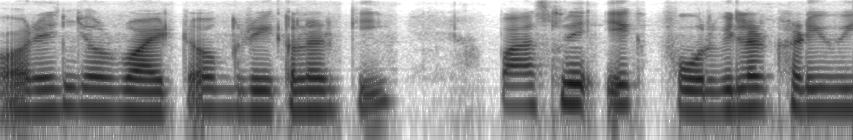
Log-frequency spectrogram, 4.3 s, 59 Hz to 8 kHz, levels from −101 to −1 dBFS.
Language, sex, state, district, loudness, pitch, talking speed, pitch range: Hindi, female, Uttar Pradesh, Lalitpur, -20 LUFS, 175 Hz, 195 wpm, 170-185 Hz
